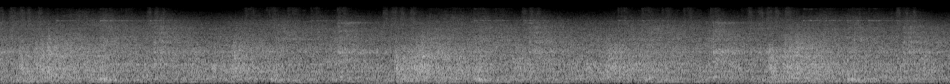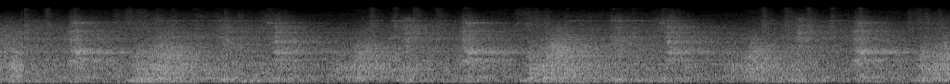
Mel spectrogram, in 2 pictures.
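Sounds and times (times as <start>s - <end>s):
steam engine clatter and hiss: 0.0s - 19.0s.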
